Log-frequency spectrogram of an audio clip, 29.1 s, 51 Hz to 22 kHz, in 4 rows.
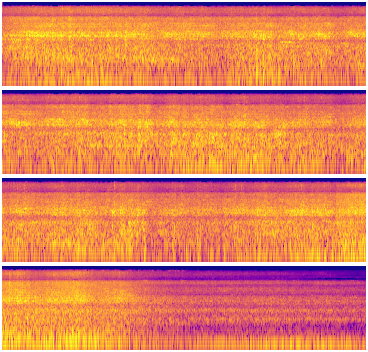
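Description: A passenger train hauled by two diesel locomotives passing close by at speed: engine noise and then the coaches' wheels running over the rails. The sound drops away about 25 seconds in as the end of the train goes past and recedes.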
